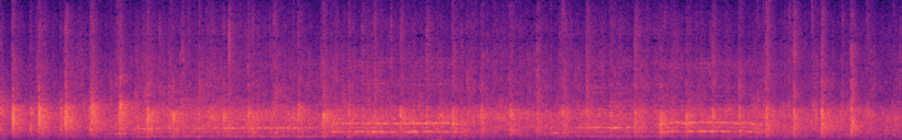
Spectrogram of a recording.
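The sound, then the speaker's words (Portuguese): Congregation applauding in a church service: many hands clapping in a steady, dense patter that lasts throughout, with sustained musical tones beneath. “Você pode aplaudir o Senhor,”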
